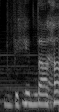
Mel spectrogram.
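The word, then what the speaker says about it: बेटा: So I just get to be like, guys, it's not beta, it's beta.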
